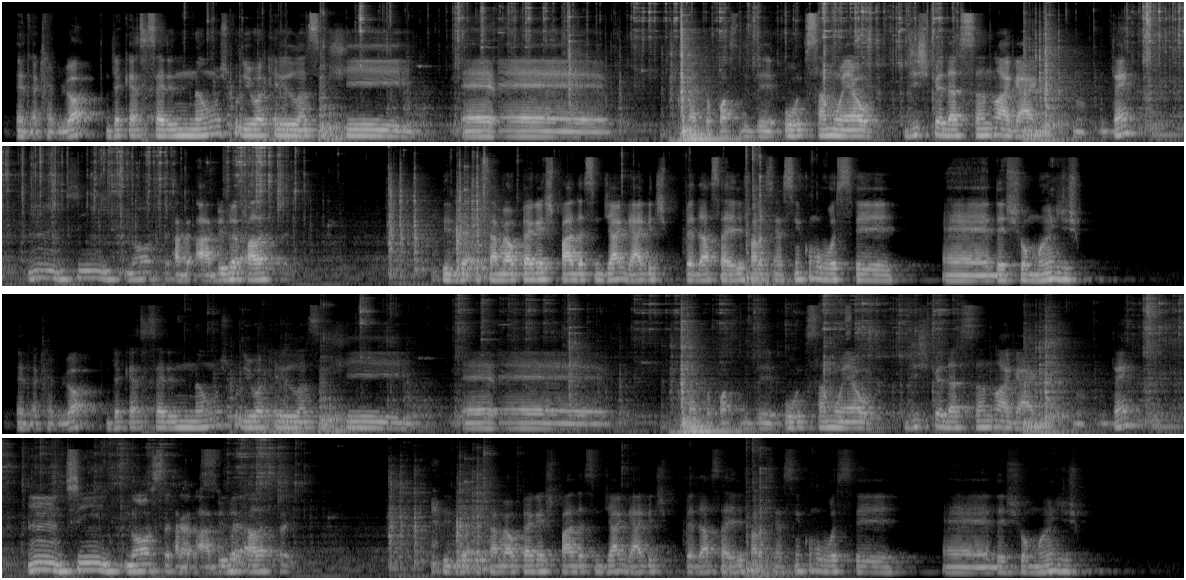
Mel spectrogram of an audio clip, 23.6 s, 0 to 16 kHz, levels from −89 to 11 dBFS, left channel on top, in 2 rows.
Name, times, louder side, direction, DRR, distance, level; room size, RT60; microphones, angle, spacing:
voice 1, 0.1-4.2 4.6-6.1 6.8-11.4 13.5-14.5 16.2-20.7 21.2-22.6, left 6 dB, 80° left, 0.3 m, -30 dB
Keys jangling, 1.8-17.2 17.9-18.2 18.6-18.8 19.0-19.9, left 6 dB, 65° left, 0.8 m, -36 dB
voice 2, 12.1-14.8 16.1-16.3, right 5 dB, 60° right, 0.3 m, -34 dB
11.5 x 9.9 x 2.7 m
head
